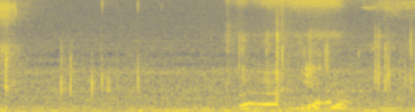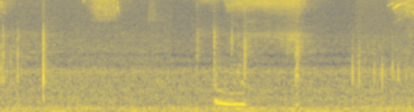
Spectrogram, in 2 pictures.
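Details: Sleeping cat snoring softly, two breath cycles about four seconds apart, each a breathy hiss with a low wavering snore tone, quiet between breaths.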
